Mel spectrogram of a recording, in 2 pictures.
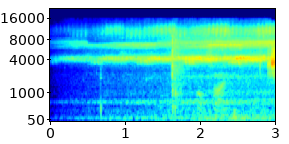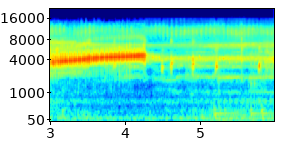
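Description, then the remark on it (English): Litoria fallax tree frogs call at night about half a meter from the microphone: one loud, high buzzing call from a small green male rises for about a second over a steady, shrill chorus of frogs and insects, with softer croaks scattered throughout. “So I'm only uh, about half a meter away from some of these calling Litoria fallax.”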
